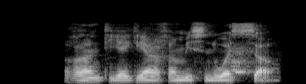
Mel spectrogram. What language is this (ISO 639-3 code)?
kab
